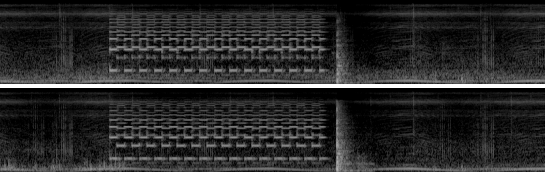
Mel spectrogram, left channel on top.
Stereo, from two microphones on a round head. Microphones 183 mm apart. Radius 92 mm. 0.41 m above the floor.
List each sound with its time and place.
1.1 s a ringtone: 10° left (ahead or behind), 1.0 m
3.4 s a thud: 50° right (ahead or behind), 0.5 m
